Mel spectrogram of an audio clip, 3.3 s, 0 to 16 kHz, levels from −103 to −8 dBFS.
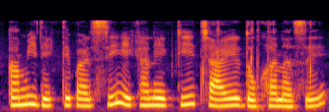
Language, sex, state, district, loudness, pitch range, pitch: Bengali, female, West Bengal, Cooch Behar, -15 LUFS, 210-245 Hz, 230 Hz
